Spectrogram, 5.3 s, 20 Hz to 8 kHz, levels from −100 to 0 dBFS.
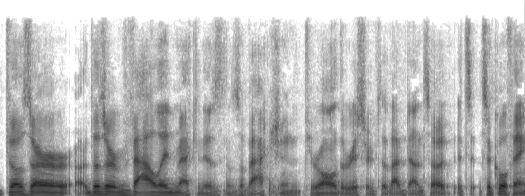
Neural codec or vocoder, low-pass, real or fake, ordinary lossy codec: codec, 16 kHz, 4 kbps, FunCodec, trained on LibriTTS, 50 frames a second; 7.2 kHz; fake; MP3, 64 kbps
